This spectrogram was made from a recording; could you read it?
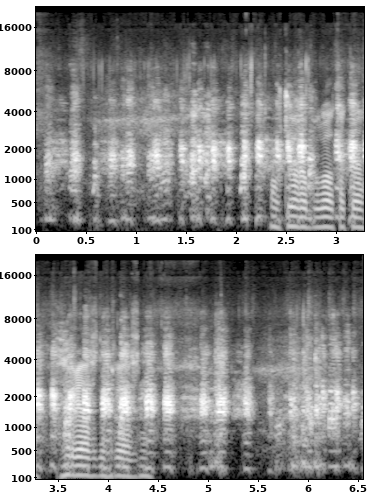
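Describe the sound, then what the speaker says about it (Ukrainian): A flock of ducks quacking loudly and continuously nearby, overlapping calls with someone talking over them in a farmyard. "Ну в цілому вже всі качечки вимилися."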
